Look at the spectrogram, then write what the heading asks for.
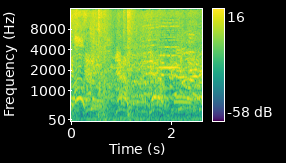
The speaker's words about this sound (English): And this is them attacking the side of a bus. Is this, I saw something, this was a Proud Boys bus, I believe.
